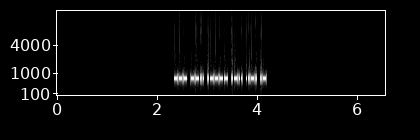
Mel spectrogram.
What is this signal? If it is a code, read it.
Morse code, heard as a keyed tone, about 46 wpm, 700 Hz. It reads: OZ1LFA
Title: DXCC-100 Call Signs - 6 Characters - Repeated 3x - 50wpm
